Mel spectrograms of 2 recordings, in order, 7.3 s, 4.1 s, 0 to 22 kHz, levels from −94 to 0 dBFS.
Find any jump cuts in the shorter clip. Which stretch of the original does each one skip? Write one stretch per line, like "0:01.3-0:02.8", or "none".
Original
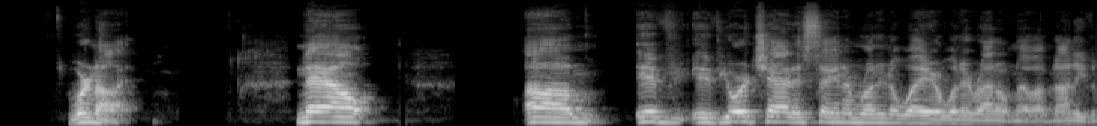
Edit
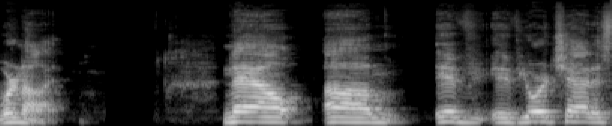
0:02.5-0:03.4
